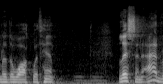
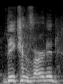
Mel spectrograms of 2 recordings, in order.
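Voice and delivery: louder, higher call to repent; mock street preacher; 5 semitones higher, 4 dB louder, slower than usual. Pastor imagining himself preaching at coworkers, loud mock street call. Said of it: "get a megahorn and say".

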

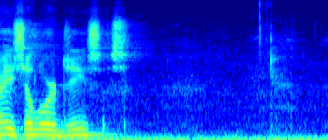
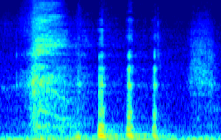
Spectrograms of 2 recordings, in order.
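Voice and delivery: soft laugh; 9 dB quieter than usual. Real, not acted. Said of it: "That's even worse than poor".

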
